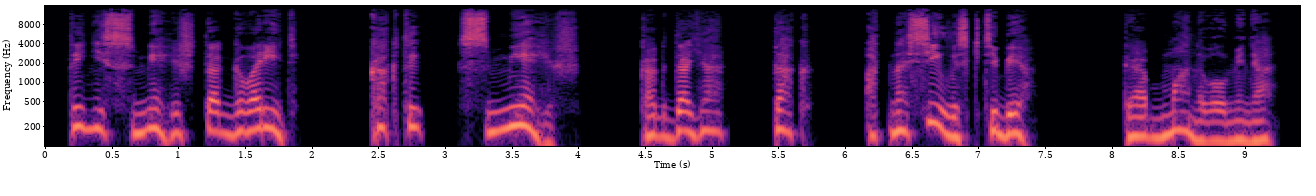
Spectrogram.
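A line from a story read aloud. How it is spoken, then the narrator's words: Sobbing, abrupt harsh voice. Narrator (Russian): рыдая, заговорила отрывистым, резким голосом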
